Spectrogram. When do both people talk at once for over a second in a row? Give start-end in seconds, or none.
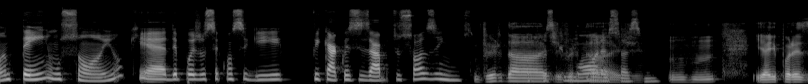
5.2-6.6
